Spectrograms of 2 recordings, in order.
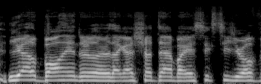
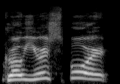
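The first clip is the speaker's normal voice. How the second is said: slow emphatic; 3 semitones higher, 3 dB louder, much slower than usual. Real, not acted.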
